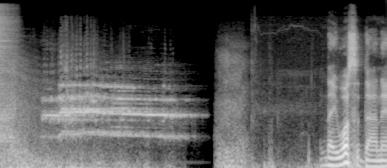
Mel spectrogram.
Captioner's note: rooster crows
